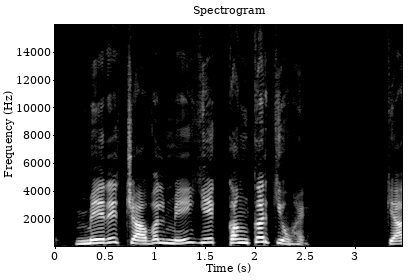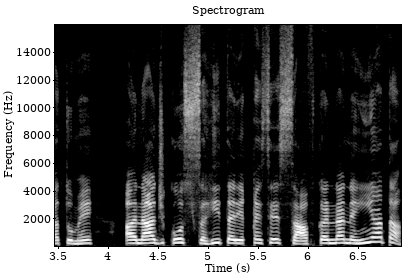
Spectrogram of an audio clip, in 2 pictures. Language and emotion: Urdu, angry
